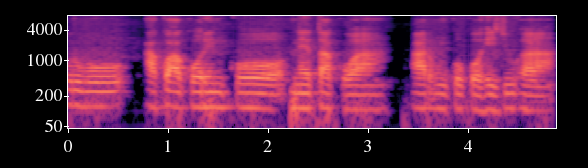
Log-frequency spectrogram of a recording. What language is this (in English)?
Santali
